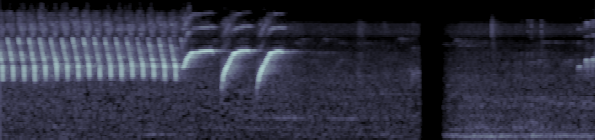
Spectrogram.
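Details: Canary song for tutoring young birds: a fast steady trill followed by three loud rising whistled sweeps, then near silence with a faint low hum and a few soft chirps.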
